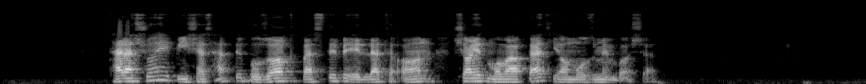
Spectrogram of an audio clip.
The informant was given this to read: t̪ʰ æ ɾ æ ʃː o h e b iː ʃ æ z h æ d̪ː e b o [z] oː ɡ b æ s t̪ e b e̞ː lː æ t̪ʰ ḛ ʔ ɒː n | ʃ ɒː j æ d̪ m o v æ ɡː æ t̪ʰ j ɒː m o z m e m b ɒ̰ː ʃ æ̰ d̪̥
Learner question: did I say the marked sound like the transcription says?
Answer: yes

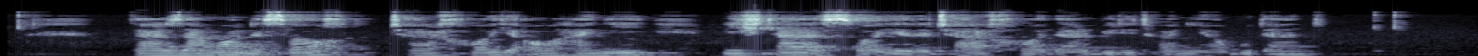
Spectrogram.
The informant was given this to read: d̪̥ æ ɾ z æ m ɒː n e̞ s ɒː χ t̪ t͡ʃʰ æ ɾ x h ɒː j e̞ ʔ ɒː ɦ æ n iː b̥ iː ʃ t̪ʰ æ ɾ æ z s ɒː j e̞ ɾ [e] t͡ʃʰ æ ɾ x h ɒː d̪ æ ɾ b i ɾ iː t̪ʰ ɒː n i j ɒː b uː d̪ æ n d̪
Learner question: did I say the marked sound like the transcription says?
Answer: yes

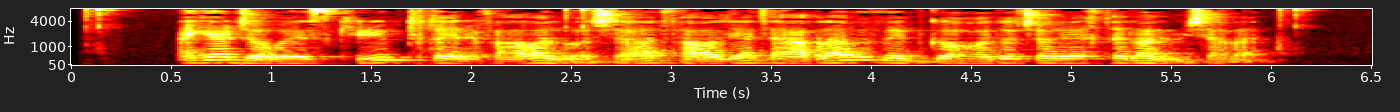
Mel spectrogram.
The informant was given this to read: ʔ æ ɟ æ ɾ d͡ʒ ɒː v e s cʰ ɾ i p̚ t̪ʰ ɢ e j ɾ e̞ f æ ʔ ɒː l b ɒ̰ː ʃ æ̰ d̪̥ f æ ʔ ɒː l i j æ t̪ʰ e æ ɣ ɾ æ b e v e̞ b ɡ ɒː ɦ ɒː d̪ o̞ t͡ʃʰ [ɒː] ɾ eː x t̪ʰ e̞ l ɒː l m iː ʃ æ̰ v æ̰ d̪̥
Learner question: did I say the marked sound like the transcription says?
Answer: yes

